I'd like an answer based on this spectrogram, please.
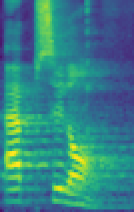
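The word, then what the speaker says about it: epsilon: ये जो एप्सिलॉन है इस वर्ड को आपने प्रोनाउंस यूँ करना है, ये ग्रीक लैंग्वेज का वर्ड है एप्सिलॉन, ठीक है, और ये इसके साथ ये लगी हुई है नॉट, एप्सिलॉन नॉट, ठीक है।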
